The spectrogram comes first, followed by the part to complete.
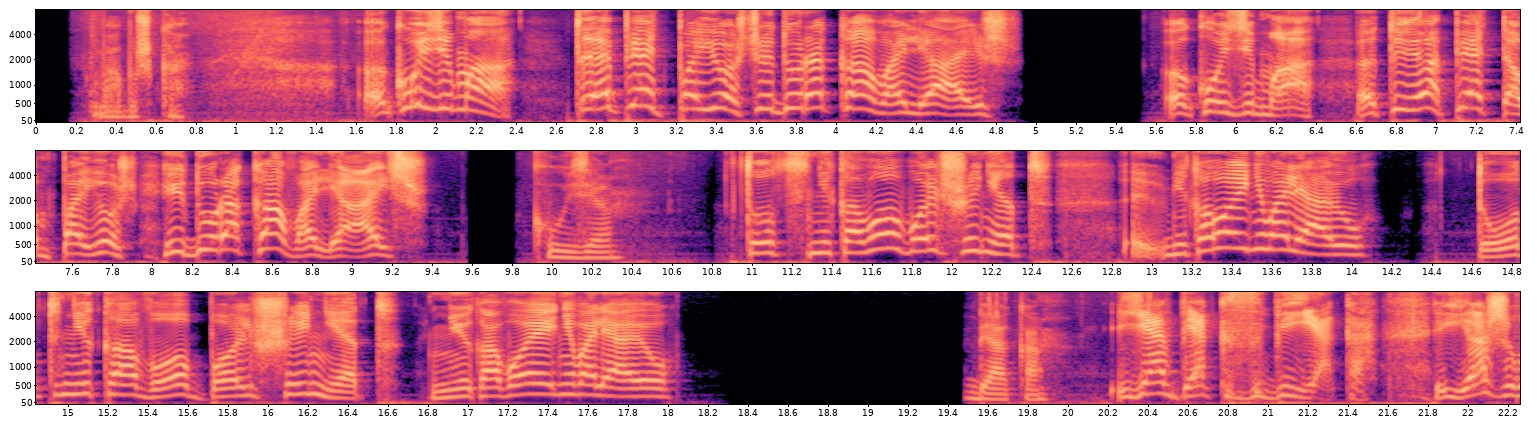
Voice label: skazochnyj personazhi geroi multfilmov

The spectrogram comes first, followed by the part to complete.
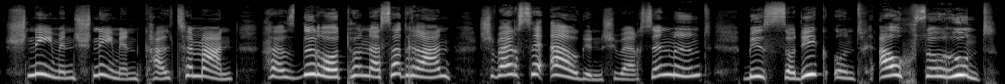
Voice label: lang nemeckij, golos

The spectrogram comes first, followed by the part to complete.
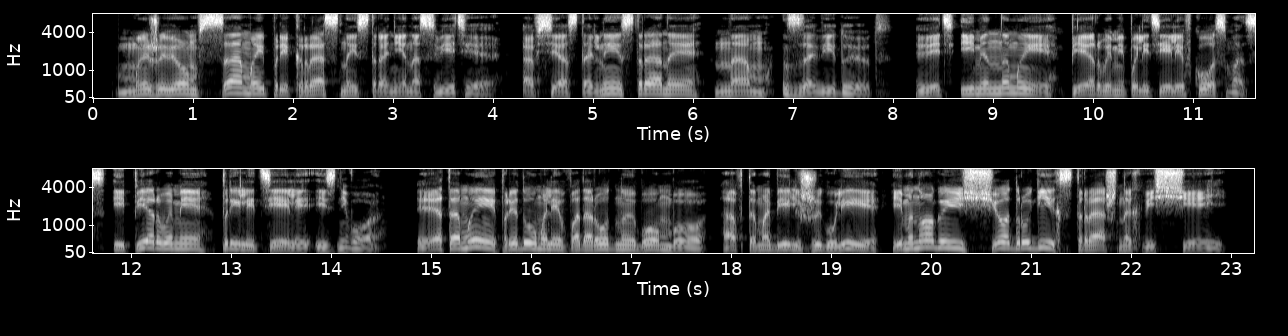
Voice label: diktor; nasha rasha

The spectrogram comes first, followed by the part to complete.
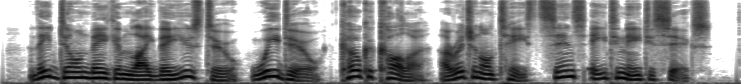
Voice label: lang anglijskij

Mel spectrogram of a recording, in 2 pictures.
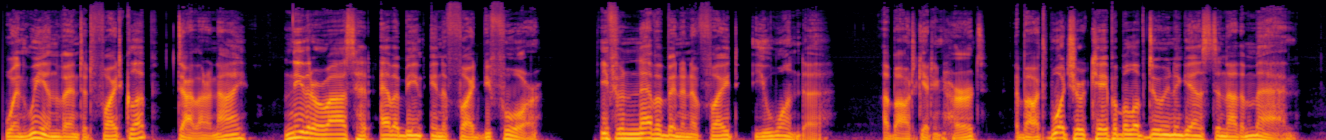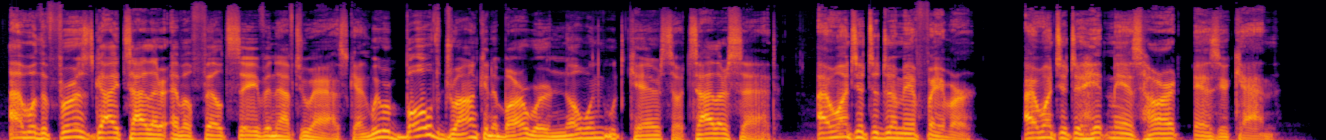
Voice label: anglijskij

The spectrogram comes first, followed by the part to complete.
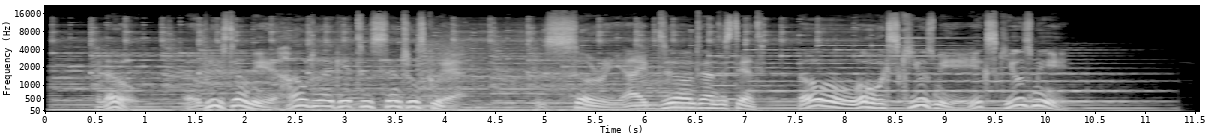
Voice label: anglichanin

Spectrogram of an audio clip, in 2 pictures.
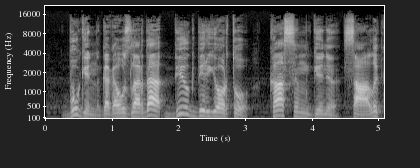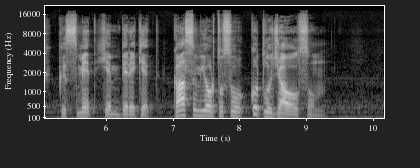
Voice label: lang gagauzskij

